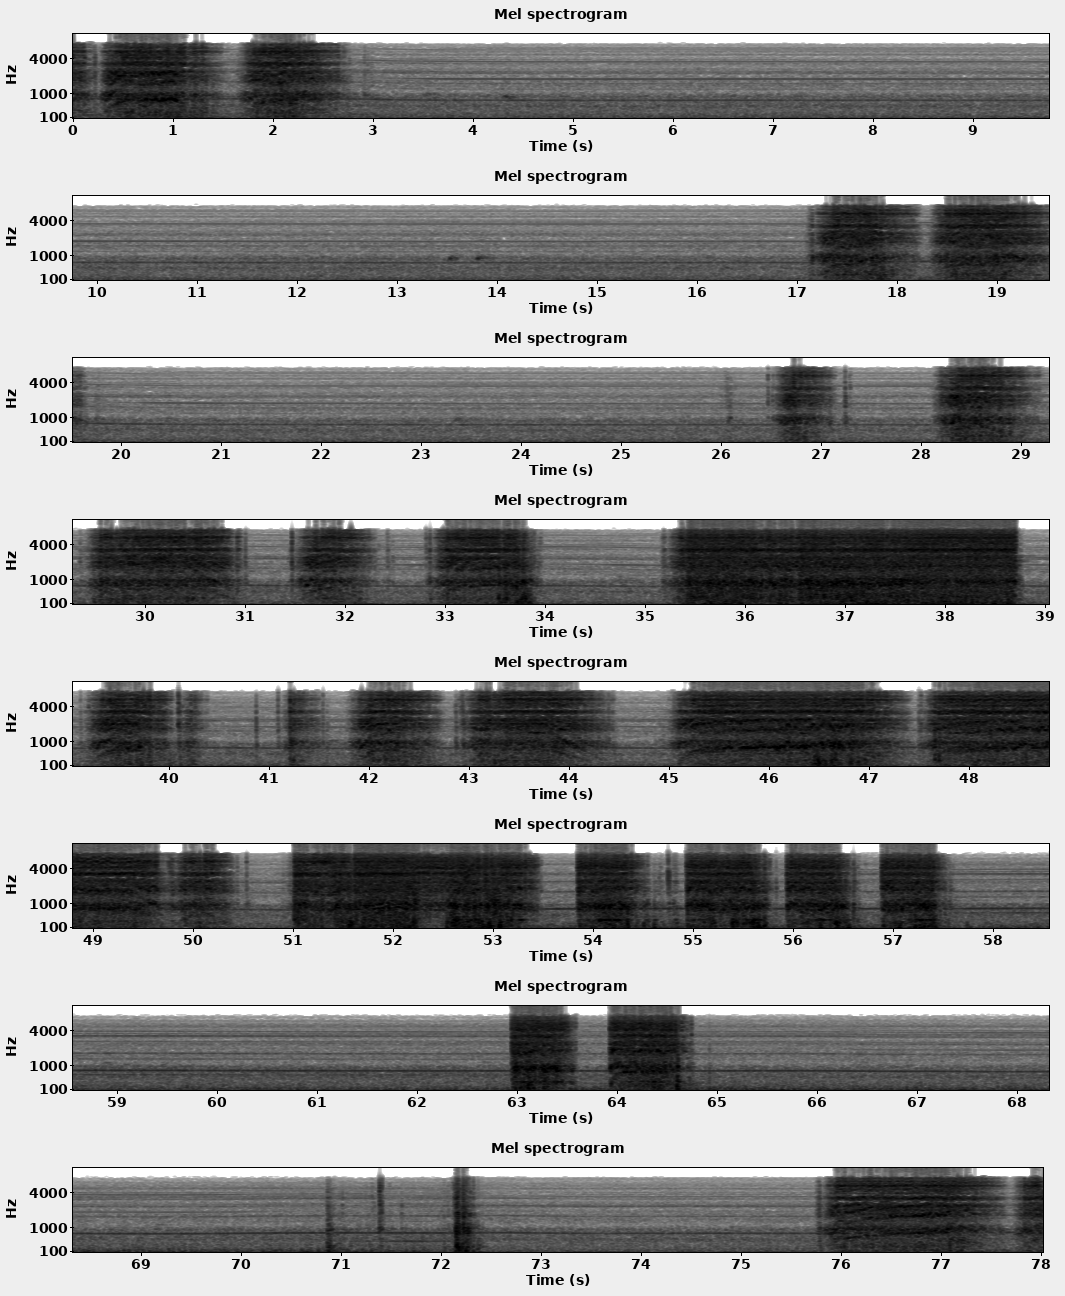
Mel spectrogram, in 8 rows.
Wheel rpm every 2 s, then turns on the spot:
110, 30, 0, 0, 0, 0, 0, 0, 30, 70, 0, 0, 0, 10, 50, 90, 80, 50, 180, 140, 40, 80, 60, 150, 170, 80, 200, 110, 120, 0, 0, 40, 100, 0, 0, 0, 0, 0, 110.
none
